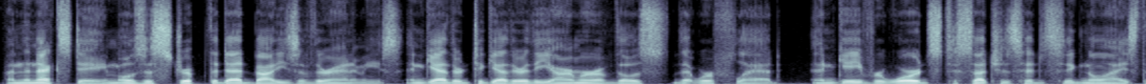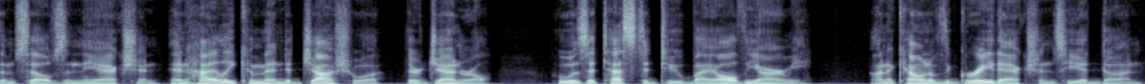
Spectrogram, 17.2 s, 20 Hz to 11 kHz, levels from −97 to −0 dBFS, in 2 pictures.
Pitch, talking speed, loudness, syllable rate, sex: 105 Hz, 200 wpm, -20 LUFS, 5.5 syllables/s, male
